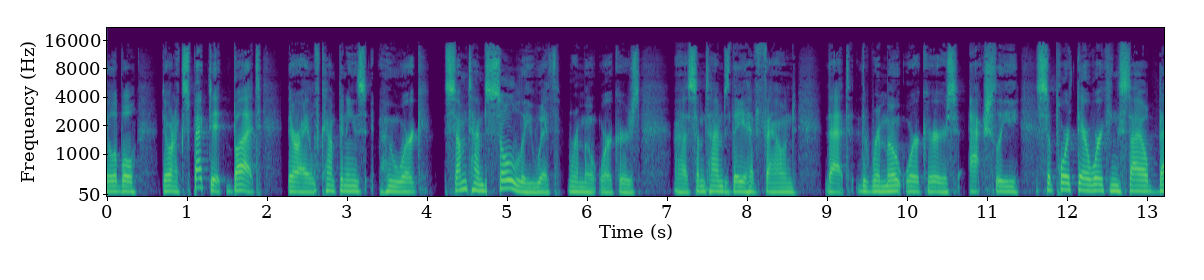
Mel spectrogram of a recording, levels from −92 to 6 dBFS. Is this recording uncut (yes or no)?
no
